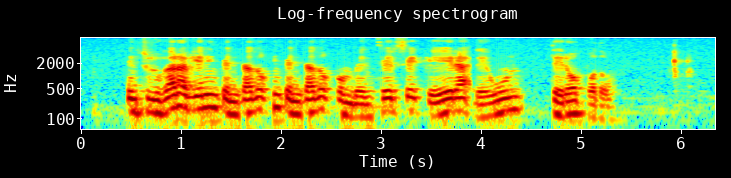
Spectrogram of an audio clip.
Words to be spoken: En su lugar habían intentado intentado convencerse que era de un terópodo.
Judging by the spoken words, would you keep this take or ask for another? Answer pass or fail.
pass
